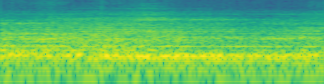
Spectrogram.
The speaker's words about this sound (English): There's a jet. There is. Yeah. There is a plane.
